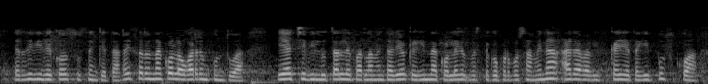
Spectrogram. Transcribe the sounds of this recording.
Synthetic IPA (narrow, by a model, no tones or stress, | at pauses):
e̞ɾðiβ̞iðe̞ko̞suse̞ŋke̞t̪aɣajserend̪ako̞lawɣ̞are̞mpunt̪ua | eat͡ʃe̞βild̪ut̪ald̪epaɾlame̞nt̪aɾio̞ake̞ɣ̞ind̪ako̞le̞ɣezβe̞st̪e̞ko̞pɾo̞po̞same̞naʔaɾaβaβ̞iskajaet̪aɣipusko̞a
